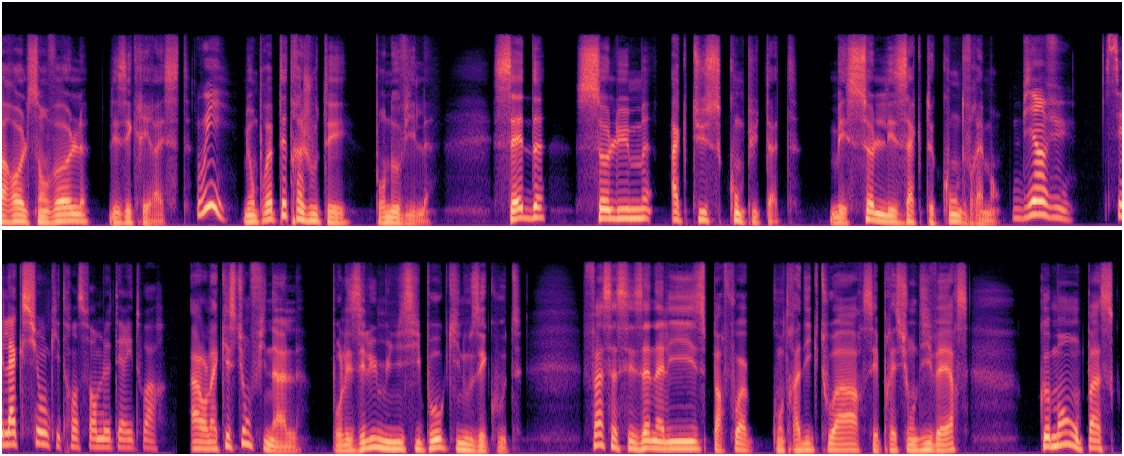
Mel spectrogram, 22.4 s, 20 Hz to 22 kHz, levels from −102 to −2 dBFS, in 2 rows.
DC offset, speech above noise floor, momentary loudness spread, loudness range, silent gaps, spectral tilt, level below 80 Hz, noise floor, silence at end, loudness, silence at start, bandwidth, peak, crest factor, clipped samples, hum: under 0.1%; 36 dB; 14 LU; 3 LU; 12.95-13.07 s; -5.5 dB/octave; -44 dBFS; -56 dBFS; 0.1 s; -21 LUFS; 0 s; 12.5 kHz; -2 dBFS; 20 dB; under 0.1%; none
